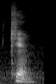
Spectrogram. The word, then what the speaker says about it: chien: En Normandie, on prononce quin.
